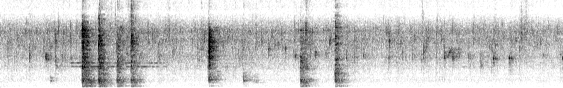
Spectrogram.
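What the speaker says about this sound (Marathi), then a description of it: "मिरची जिरी मोरी आणि कढीपत्ता तळून घेणार आहे" Green chillies, cumin and curry leaves fry in a hot pan, a soft sizzle under a series of sharp spoon-and-pan clatters as they are stirred, with no voices.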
